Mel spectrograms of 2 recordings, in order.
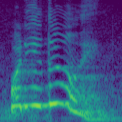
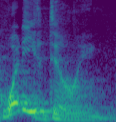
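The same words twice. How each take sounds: First: Sudden much higher mocking taunt; Satan's high taunt. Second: Satan's low jab. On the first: Satan mocking a praying man, high jeering. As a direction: jump up high and jeer at him. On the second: Retold or imitated. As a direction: lean in low and needle him. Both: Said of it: "he's like".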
